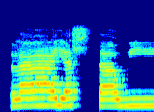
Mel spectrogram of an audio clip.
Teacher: tipiskan, tajamkan. Jangan sampai ada terdengar suara menyebar. Jadi kayak syin nanti. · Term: sin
